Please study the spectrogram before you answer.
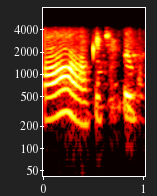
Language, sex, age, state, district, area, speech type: Odia, female, 18-30, Odisha, Sundergarh, urban, conversation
